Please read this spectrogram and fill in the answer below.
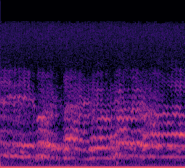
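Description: A man's voice chanting a sung religious recitation into a microphone, carried over a public-address system, the melodic line running without a break.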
